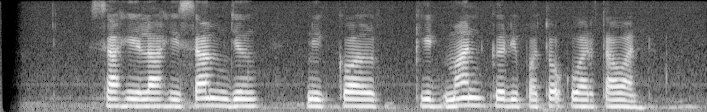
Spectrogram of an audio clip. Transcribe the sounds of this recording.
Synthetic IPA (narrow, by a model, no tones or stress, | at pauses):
saɦilaɦisamd͡ʒɨŋ | nikɔlkidmankɨrdipɔt̪ɔkuwart̪awan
